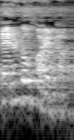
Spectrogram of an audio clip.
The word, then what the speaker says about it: टेरिडोफाइटा: पी फॉर होता है टेरिडोफाइटा, P silent है, टेरिडोफाइटा।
